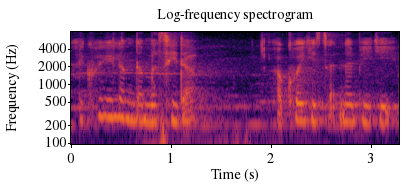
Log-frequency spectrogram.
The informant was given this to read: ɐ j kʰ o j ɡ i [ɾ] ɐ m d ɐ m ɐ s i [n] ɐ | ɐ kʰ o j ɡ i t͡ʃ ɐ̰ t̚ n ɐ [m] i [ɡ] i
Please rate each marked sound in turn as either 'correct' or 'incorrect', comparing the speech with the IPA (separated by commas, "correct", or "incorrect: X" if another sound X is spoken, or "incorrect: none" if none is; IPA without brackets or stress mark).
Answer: incorrect: l, incorrect: d, incorrect: b, correct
